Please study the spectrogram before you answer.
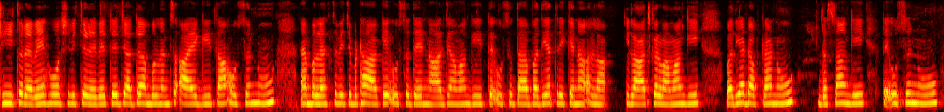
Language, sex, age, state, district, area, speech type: Punjabi, female, 18-30, Punjab, Hoshiarpur, rural, spontaneous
